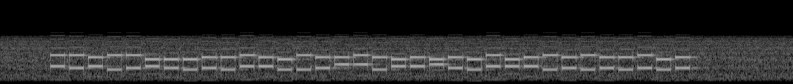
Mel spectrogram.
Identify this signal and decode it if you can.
DTMF, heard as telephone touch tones, dialled by machine, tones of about 140 ms, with phone line noise and room echo. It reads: 9683674152981350#278*5197835352615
